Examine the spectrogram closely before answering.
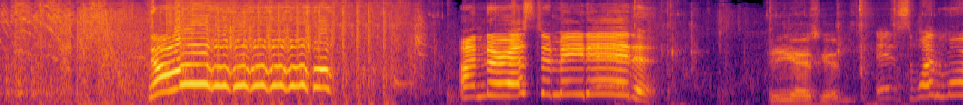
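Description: A young woman speaks loudly and animatedly into a microphone.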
